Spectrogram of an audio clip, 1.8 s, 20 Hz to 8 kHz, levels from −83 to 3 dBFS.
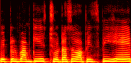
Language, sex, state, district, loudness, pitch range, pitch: Hindi, female, Bihar, Madhepura, -16 LUFS, 260-275 Hz, 270 Hz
